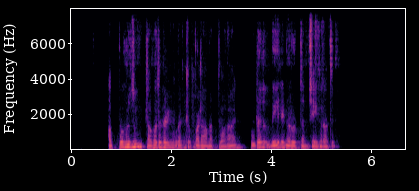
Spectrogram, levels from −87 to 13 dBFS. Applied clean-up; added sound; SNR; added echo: neural mask model DeepFilterNet 3.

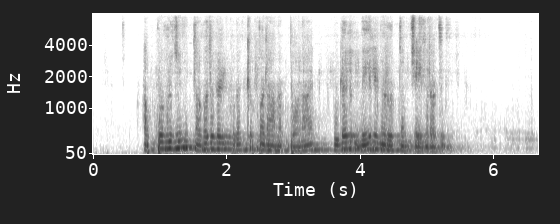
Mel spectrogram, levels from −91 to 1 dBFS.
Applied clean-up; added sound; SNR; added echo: neural separator model SepFormer DNS4.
